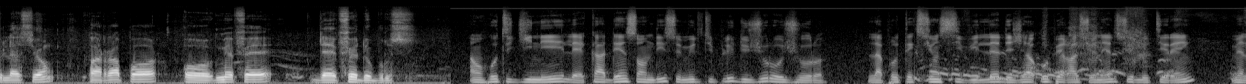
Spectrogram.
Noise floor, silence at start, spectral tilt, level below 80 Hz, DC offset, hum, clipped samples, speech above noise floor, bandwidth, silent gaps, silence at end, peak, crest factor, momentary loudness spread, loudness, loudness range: -39 dBFS; 0 s; -5.5 dB/octave; -44 dBFS; under 0.1%; none; under 0.1%; 21 dB; 16 kHz; none; 0 s; 0 dBFS; 18 dB; 16 LU; -18 LUFS; 12 LU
